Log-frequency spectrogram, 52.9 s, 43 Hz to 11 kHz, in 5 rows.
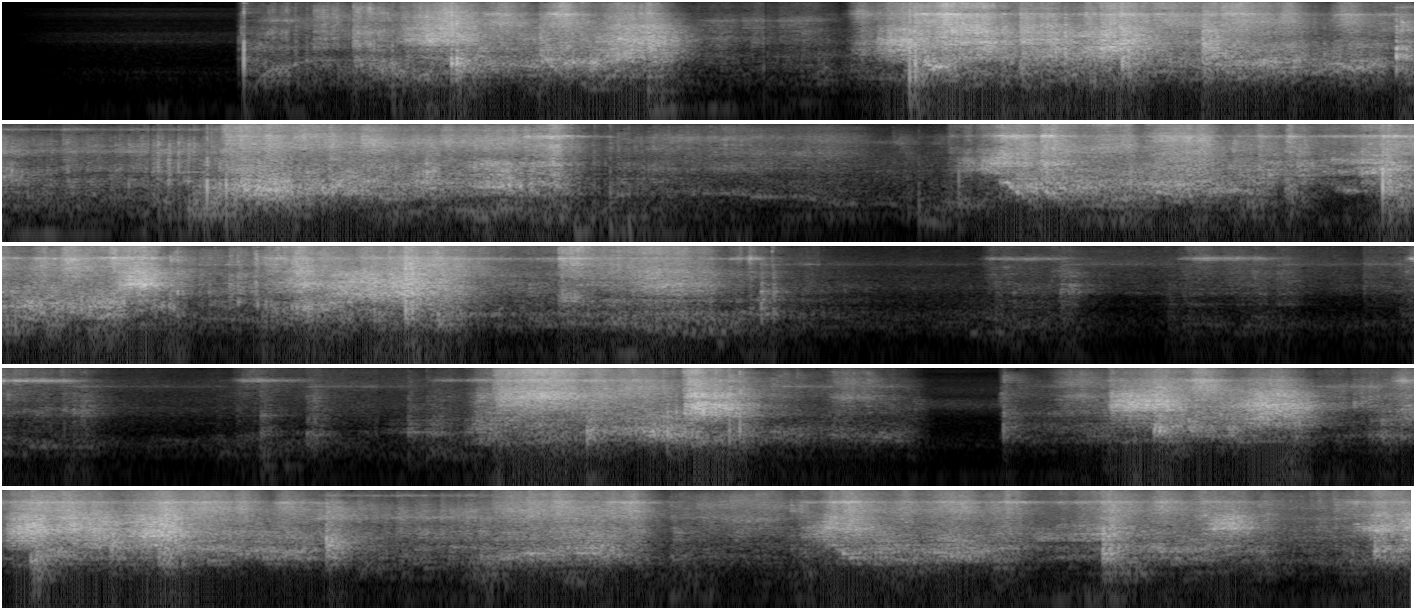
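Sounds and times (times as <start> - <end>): toy train scraping and rattling on wire: 1.8 - 27.3, 34.8 - 38.6, 39.6 - 52.9
hiss of magnetic toy train: 39.3 - 52.9.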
